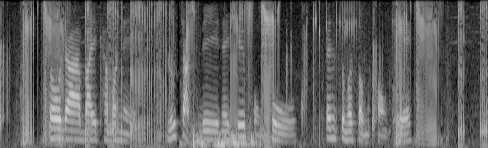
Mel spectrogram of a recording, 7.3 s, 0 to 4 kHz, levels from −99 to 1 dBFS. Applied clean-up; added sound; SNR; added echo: none; Fart; 3 dB; none.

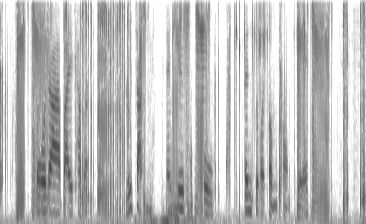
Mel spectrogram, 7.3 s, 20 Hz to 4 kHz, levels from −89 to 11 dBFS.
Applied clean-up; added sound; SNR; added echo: neural diffusion model UNIVERSE++.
